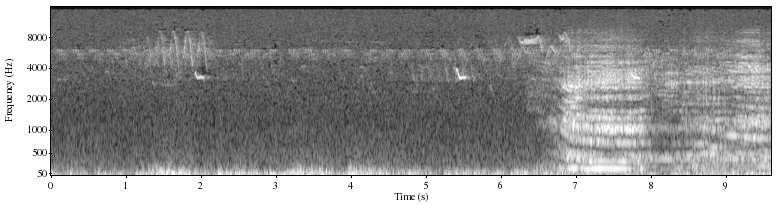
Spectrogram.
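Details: Rutting red deer stag at Chambord, September 2021, gives a long, rough, resonant bellow in the final seconds, preceded by low rumbling background noise and a few faint high bird chirps.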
